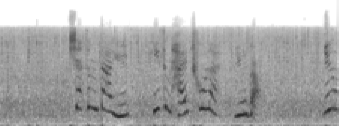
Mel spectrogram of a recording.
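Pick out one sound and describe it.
A young girl speaks with concern, close by.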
